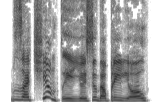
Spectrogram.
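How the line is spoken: Asked laughing madly. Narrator (Russian): спросил он, все еще смеясь, как сумасшедший

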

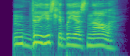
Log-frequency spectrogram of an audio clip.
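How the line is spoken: Irritated, through gritted teeth. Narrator (Russian): Раздраженно процедила та

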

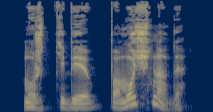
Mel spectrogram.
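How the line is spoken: Uncertain question. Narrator (Russian): спросила неуверенно

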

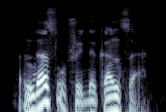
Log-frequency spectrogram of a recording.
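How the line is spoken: Gentle request. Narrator (Russian): мягко попросил

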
